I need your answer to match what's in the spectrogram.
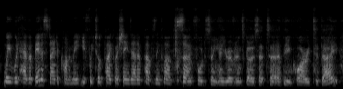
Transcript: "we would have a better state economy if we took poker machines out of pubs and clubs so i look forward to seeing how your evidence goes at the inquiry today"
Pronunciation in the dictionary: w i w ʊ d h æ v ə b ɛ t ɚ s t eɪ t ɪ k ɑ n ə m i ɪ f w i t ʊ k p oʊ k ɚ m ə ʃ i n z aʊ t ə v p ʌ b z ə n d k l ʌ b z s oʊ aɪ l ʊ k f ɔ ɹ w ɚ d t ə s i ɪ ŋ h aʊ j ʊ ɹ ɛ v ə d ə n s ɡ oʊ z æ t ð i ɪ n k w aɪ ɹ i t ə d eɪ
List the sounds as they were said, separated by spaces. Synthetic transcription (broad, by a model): w i w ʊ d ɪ v ə b ɛ t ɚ s t eɪ t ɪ k ɑ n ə m i ɪ f w i t ʊ k p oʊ k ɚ m ə ʃ i n z aʊ t ə v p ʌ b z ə n k l ʌ b z s oʊ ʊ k f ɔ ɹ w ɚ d t ə s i ɪ ŋ h aʊ j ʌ ɹ ɛ v ə d ə n s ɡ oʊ z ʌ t ð i ɪ n k w aɪ ɹ i t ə d eɪ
